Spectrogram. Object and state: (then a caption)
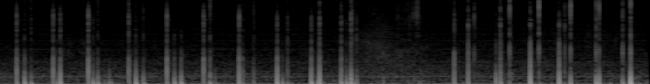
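Glass perfume bottle. Long nails tap and scratch a small glass perfume bottle with a flower-shaped cap. Sharp, dry clicks come in quick irregular bursts, with a soft scratching passage near the middle. A steady low hum sits underneath throughout.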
